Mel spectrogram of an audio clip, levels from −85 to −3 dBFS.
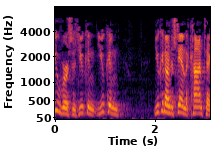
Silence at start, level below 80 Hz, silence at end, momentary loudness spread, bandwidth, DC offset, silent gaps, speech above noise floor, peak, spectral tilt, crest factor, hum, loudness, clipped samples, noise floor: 0 s; -72 dBFS; 0 s; 10 LU; 6.2 kHz; under 0.1%; none; 36 dB; -4 dBFS; -5 dB/octave; 20 dB; none; -24 LUFS; under 0.1%; -60 dBFS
